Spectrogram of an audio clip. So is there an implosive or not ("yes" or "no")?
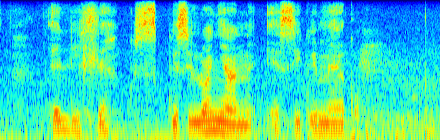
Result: no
